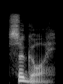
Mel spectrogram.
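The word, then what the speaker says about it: sugoi: pronounced sugoy meaning amazing.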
